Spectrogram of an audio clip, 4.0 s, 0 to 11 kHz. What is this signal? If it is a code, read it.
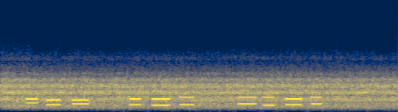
DTMF, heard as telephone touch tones, dialled by hand, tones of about 140 ms, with radio hiss. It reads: 047 526 9359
